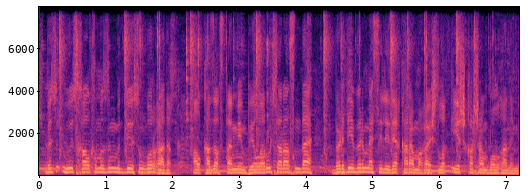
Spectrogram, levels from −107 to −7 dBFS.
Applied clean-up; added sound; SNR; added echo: none; Acoustic guitar; 10 dB; none.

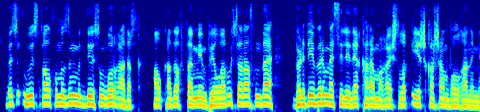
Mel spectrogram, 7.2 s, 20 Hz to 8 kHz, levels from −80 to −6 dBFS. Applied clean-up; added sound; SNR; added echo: neural mask model DeepFilterNet 3.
